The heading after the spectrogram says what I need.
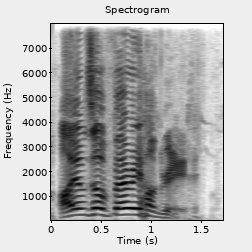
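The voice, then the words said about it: Put-on slightly British accent. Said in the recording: “It was slightly British.”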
